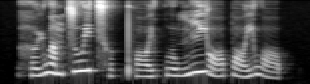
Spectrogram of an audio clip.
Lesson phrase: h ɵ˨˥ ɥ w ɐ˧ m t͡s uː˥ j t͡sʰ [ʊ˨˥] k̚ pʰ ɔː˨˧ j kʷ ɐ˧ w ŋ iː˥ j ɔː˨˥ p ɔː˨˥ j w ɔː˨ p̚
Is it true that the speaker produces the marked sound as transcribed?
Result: no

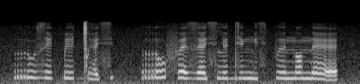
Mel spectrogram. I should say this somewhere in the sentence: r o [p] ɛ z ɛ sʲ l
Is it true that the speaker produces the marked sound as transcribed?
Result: no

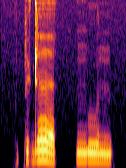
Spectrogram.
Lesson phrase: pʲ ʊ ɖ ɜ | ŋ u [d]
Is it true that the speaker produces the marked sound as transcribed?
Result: no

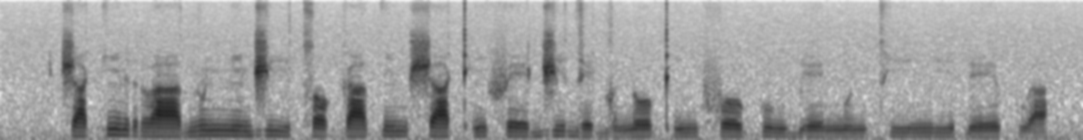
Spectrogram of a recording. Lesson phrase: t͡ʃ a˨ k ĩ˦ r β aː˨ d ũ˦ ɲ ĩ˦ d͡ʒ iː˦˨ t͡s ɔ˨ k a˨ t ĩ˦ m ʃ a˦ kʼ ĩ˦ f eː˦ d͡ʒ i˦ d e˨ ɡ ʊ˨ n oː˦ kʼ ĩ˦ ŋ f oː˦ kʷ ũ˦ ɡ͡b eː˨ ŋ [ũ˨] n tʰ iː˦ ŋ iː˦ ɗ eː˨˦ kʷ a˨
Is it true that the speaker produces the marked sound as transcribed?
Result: yes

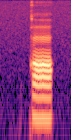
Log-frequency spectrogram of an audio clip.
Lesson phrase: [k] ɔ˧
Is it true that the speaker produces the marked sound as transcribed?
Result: yes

